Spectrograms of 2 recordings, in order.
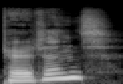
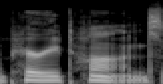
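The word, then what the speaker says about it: perytons: And how do you pronounce paritons? It's actually perons but perons perons anyway.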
